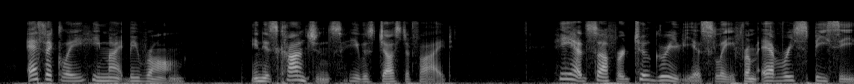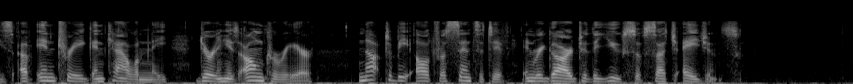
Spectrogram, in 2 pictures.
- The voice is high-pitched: No, medium, 150 Hz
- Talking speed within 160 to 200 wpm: No, average, 140 wpm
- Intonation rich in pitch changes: No, average, 4.3 semitones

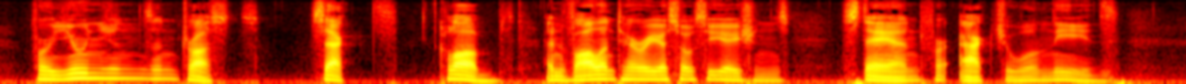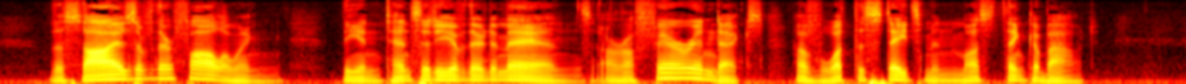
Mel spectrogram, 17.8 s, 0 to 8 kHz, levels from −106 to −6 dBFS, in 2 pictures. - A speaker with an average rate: No, slow, 115 wpm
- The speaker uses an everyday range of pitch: No, wide, 6.5 semitones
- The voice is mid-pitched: No, very low, 95 Hz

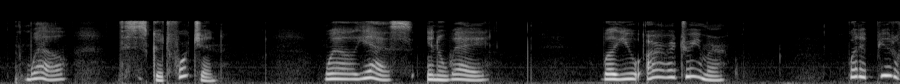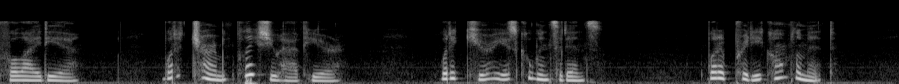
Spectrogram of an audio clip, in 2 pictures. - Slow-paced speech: Yes, slow, 115 wpm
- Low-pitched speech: No, high, 235 Hz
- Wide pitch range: Yes, wide, 6.1 semitones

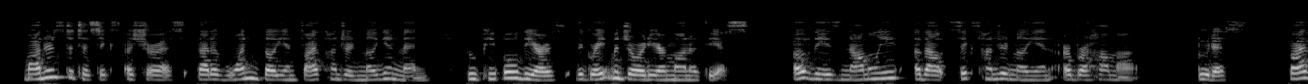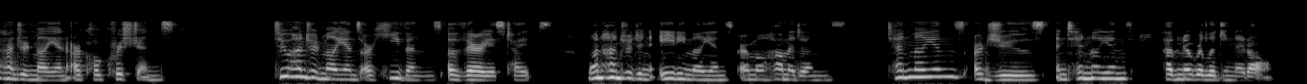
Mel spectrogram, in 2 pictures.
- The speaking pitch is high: Yes, high, 230 Hz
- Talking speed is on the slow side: No, average, 150 wpm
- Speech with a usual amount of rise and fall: Yes, average, 3.9 semitones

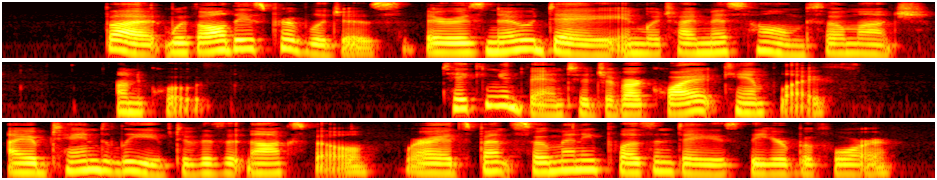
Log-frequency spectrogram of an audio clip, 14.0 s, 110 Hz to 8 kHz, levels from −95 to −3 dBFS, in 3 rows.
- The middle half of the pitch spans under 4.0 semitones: Yes, average, 3.4 semitones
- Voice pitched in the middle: Yes, medium, 170 Hz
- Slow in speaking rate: No, average, 170 wpm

